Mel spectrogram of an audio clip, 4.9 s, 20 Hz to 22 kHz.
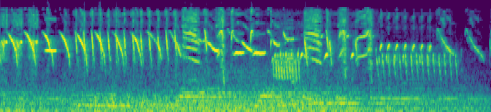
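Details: Canary master song for training, 2-in-1: a rapid string of rising chip notes, a short buzzy roll, then twitters and an even mechanical-sounding trill fading at the end.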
